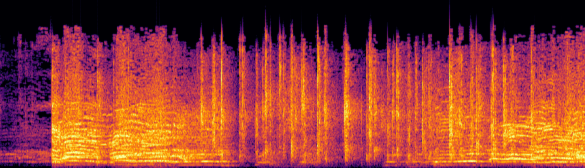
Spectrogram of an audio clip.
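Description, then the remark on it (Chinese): A crowd of supporters of legislator Chen Po-wei shouts loud, rhythmic encouragement ("jiayou") in unison as he visits Yong'an Temple in Shalu, Taiwan; repeated chant-like cries with scattered clapping underneath, starting abruptly and staying loud throughout. “立委陈柏惟到沙鹿永安宫参拜，支持者高喊加油，为他打气。”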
